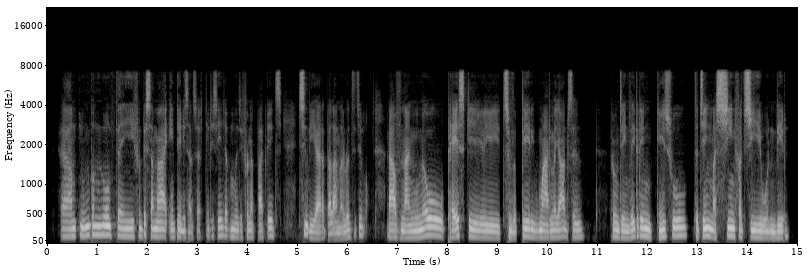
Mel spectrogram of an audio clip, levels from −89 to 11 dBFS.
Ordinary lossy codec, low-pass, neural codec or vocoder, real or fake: none; 7.2 kHz; codec, 16 kHz, 0.5 kbps, FunCodec, trained on LibriTTS, 25 frames a second; fake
